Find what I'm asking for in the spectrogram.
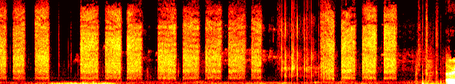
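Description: Trim and bumper paint hisses from an aerosol can in a rapid series of short bursts, each about a quarter to half second, coating radiator fan brackets hung from a tree outdoors, with a brief rattle near the end.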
